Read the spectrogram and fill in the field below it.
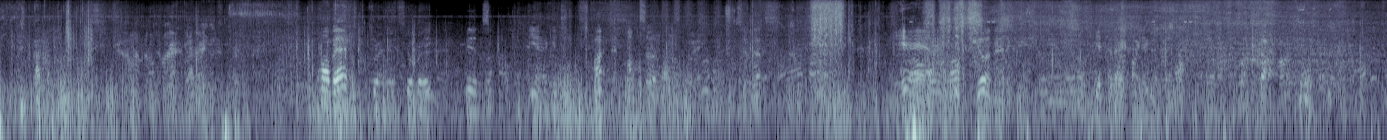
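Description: Plastic wheels scrape and knock against rock.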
